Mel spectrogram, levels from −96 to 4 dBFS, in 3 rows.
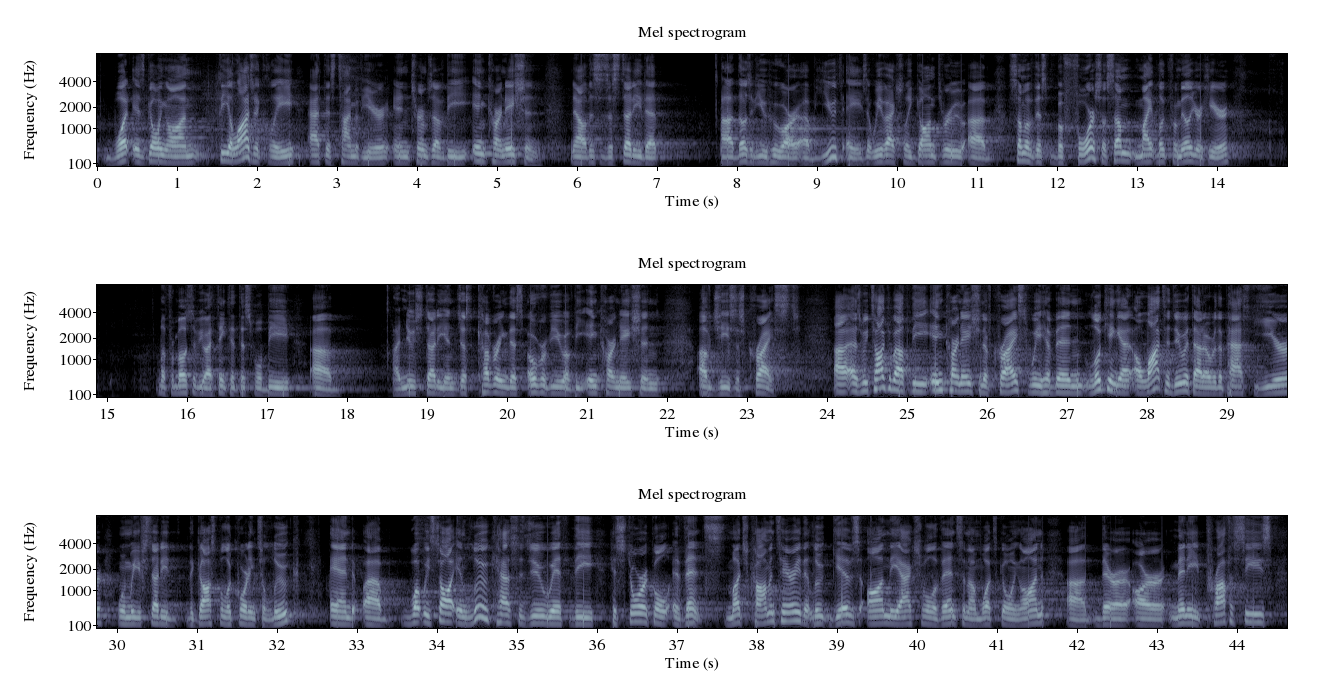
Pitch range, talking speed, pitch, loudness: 120-145 Hz, 185 wpm, 130 Hz, -37 LUFS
